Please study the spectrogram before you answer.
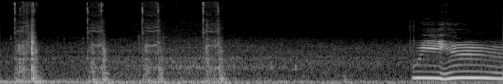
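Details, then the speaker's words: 2008 Nissan Armada driver-door window, after replacing the motor and regulator: a few clicks, then a smooth, steady motor whine lowering the glass evenly, dipping slightly under load; motor and regulator sound great. "motor sounds great regular regulator sounds great well pleased with this operation"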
